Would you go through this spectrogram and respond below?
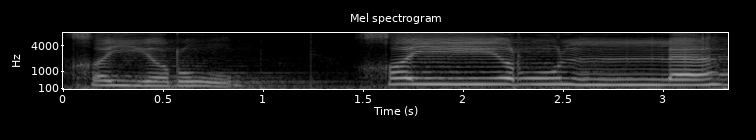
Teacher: maka bacanya tebal dengan cara mengangkat pangkal lidah kita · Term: tafkhim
